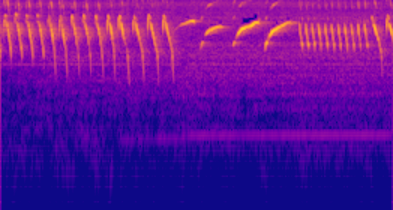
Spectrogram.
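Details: Canary pouring out energetic song meant to trigger young canaries: a rapid series of high downward-sweeping notes, a few rising whistles, then a fast chattering trill, with a faint steady hum underneath.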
